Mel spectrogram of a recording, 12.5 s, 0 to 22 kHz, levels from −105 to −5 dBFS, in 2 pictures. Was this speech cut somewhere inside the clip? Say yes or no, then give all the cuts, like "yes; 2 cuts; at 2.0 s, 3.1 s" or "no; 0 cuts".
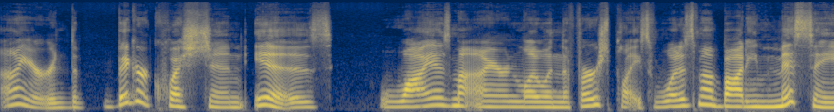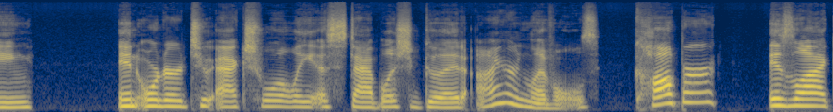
yes; 1 cut; at 10.9 s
